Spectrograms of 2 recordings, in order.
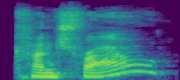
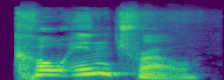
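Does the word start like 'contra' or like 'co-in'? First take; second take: contra; co-in. First: It starts like 'contra', without a separate 'in'. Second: It starts like 'co-in', with a separate 'in'. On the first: The speaker calls it wrong. "pronouncing them improperly" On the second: The speaker calls it right.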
